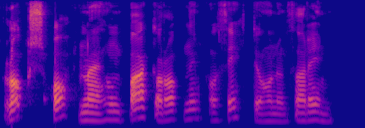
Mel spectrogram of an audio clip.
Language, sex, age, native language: Icelandic, male, 12, Icelandic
